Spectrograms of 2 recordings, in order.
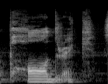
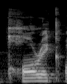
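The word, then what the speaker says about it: Pádraig: P-A-D-R-A-I-G. – Which is fascinating to me. – Or Pádraic or Pádraic, depending on how you want to pronounce it.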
